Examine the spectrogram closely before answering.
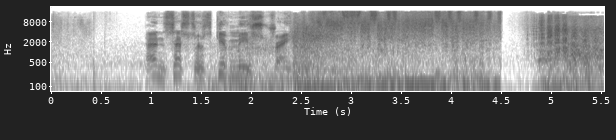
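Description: Lightning crackles and booms.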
